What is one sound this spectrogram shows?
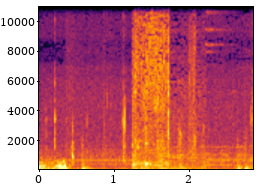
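Water splashes as something wades through it.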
